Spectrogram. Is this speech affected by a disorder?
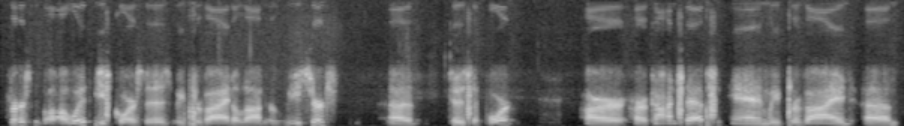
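No.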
